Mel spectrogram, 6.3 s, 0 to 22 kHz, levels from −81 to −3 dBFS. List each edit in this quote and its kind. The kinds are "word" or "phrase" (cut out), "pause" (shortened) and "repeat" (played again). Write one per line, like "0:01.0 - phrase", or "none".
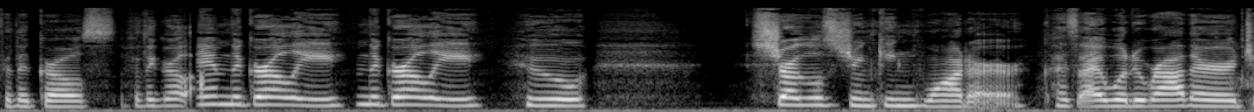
0:01.0 - word
0:01.8 - repeat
